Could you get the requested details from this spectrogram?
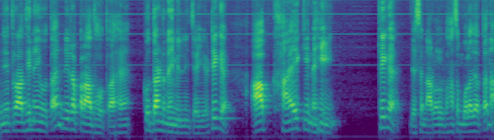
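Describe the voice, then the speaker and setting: A young man teaching an exam-prep lesson. He keeps repeating the same short filler and reads each example sentence slowly. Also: medium pitch.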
